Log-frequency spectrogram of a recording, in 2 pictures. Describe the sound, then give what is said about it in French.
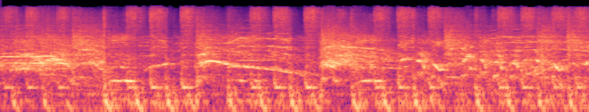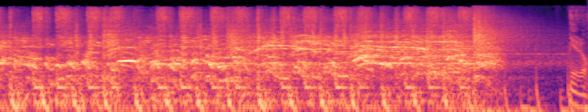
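A packed ballroom hall of people shouting and cheering loudly and continuously, with whoops and yells from the different houses rising over a dense crowd roar and a steady rhythmic music beat underneath, fading abruptly at the end. “des fois, toute la salle crie, c'est très, très particulier.”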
